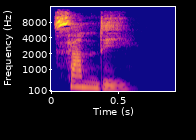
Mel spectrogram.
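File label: "sandy", British English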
